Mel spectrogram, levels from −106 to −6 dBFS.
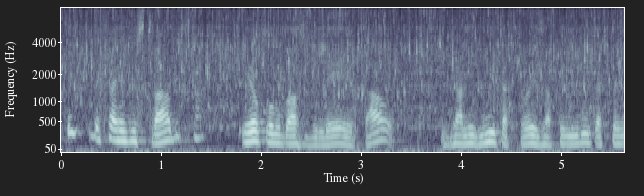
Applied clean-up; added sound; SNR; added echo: none; Stream; 12 dB; none.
